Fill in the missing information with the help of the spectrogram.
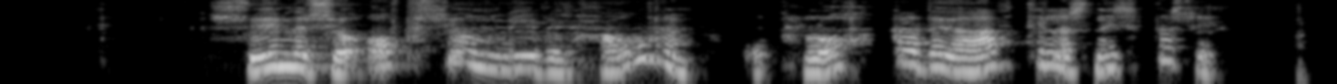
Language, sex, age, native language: Icelandic, female, 50-59, Icelandic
